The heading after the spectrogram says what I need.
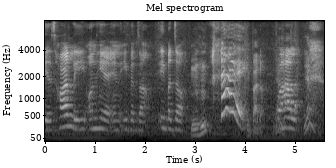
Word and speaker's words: Ibadan: is it Ibadan? It's Ibadan. Forget about how it's spelled.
